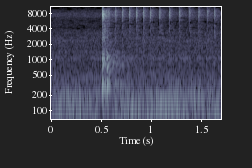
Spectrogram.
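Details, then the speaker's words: Gas water heater not lighting: rapid even igniter ticking, about twelve sparks a second, with no solenoid valve click; burner won't light. "tidak ada suara cetk kemungkinan ini orang-orang bilang selenidnya macet ya"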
